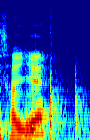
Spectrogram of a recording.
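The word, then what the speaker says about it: ξ: x2 사이 됐나요 아 이것 사이 라고 읽어요 예열 그리스 문제인데요 이거 이렇게 써요 읽을 땐 즉 사이 그 사이 라고 이걸 아 쌀 타고 그냥 c 라고 하셔도 돼요 c 라고 하셔도 되는데 그 사이 라고 읽어야 자 아 이런걸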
